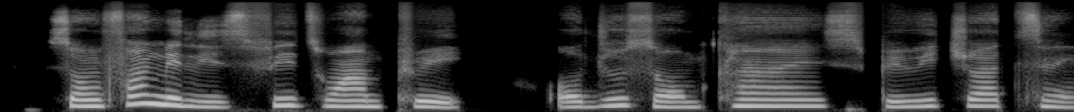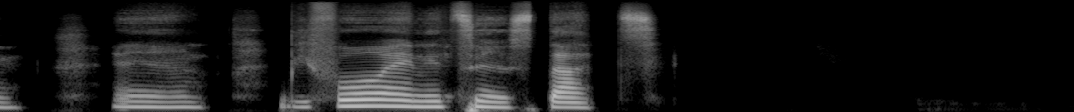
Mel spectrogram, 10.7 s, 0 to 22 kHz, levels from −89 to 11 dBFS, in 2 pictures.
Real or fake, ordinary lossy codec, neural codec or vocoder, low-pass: fake; none; autoencoder, 48 kHz, 32 numbers a frame, DAC-VAE, trained on Japanese speech; none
